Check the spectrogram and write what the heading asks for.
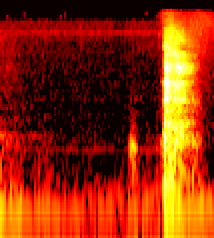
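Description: Near silence for about a second and a half, then near the end one short, breathy burst of a man's breath into a close headset microphone.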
